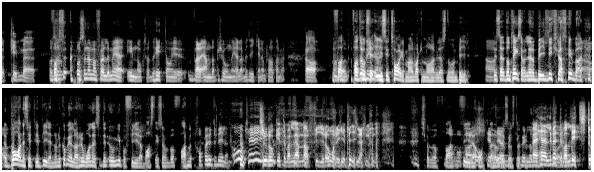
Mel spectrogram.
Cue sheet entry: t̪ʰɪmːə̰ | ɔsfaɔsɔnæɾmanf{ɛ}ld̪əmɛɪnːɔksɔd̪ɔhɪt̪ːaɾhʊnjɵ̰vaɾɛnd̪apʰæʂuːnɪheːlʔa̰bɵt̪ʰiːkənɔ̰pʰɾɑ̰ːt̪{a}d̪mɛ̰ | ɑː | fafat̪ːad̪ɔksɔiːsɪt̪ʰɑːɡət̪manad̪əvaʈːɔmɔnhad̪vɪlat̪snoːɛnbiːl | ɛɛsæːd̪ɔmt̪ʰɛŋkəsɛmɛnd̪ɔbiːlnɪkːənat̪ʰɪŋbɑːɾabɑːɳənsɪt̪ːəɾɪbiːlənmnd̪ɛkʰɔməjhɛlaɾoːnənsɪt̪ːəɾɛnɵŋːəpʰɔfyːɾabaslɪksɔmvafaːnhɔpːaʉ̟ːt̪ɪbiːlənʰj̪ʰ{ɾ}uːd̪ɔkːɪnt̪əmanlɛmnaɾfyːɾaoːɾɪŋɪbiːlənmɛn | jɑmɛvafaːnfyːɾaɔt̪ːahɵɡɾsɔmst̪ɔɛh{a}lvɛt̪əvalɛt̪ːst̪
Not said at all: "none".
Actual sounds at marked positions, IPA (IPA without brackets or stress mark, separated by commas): œ, a, ɾ, ɛ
